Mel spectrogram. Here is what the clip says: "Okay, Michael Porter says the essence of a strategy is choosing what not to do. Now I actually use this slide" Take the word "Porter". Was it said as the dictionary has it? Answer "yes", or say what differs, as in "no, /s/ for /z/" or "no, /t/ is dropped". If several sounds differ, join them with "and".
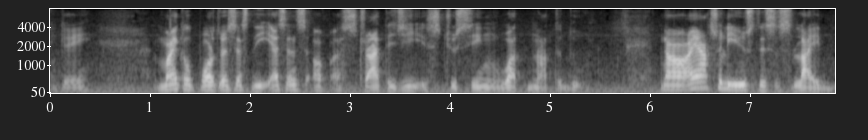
yes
